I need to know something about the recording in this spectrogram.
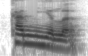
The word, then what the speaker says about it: Camila: Le plus fort, c'est le mi, parce que c'est l'avant-dernière syllabe.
